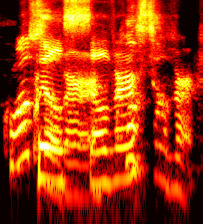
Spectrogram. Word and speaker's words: Quillsilver: Quillsilver. Is it kind of be like Quicksilver? That's what people are going to mix it up with.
